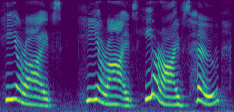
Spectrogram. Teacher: يجب أن نربط الحروف المتحركة ببعض بإضافة y خفيفة في النص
